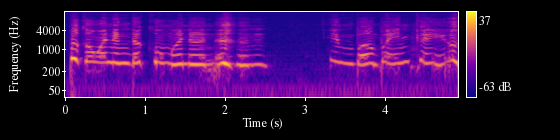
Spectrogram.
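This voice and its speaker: Woman doing a young student girl in a radio-style drama, super high voice, kinda creaky, dry sound. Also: steady tone, slow pace, a little mellow, no echo, exaggerated voice. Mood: tearful pleading. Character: young female student, tearful, ashamed pregnant daughter. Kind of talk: Ilocano audio drama acting.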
